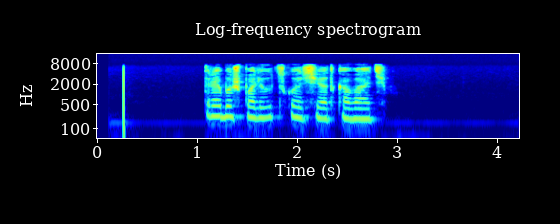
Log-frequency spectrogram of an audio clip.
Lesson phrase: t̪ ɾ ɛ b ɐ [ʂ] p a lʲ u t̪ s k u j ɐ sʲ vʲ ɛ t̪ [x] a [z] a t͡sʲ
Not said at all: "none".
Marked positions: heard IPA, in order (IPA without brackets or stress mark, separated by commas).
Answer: ʂ, k, v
